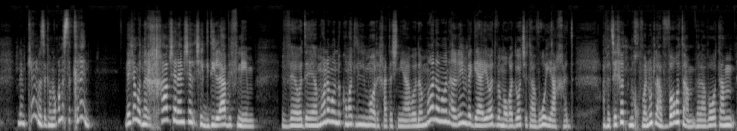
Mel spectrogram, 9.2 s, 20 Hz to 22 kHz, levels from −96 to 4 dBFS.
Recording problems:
wrong speed, natural pitch; too fast; 1.7 times normal speed

